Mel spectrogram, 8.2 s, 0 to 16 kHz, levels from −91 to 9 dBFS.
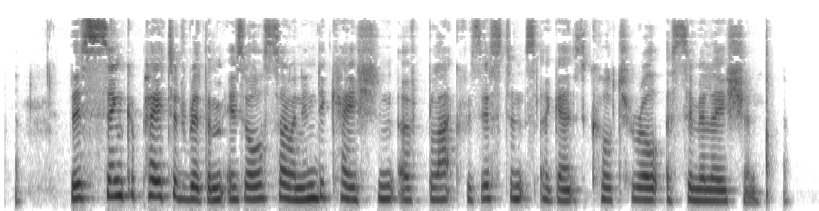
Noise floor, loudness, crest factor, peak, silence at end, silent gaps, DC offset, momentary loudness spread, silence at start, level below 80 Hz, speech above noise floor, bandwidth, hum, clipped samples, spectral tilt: -47 dBFS; -18 LUFS; 16 dB; -2 dBFS; 0.3 s; none; under 0.1%; 10 LU; 0.15 s; -68 dBFS; 29 dB; 11.5 kHz; none; under 0.1%; -3.5 dB/octave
